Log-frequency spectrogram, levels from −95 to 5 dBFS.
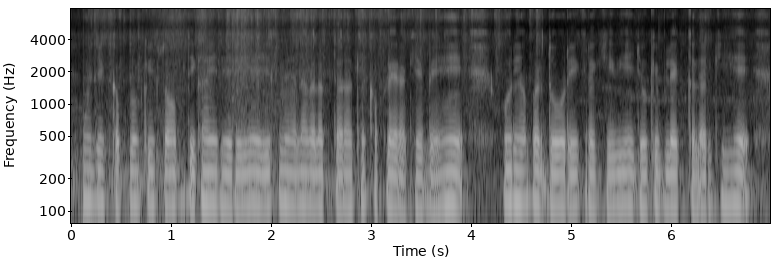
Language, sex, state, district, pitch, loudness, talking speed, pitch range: Hindi, male, Maharashtra, Dhule, 110 Hz, -35 LUFS, 255 wpm, 110-115 Hz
